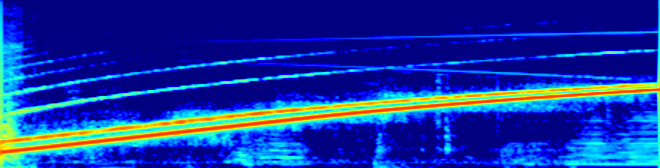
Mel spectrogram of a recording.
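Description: A loud ambulance siren tone sweeps steadily upward in pitch in one long, smooth rise lasting several seconds, heard alone with no voices or other sounds.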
